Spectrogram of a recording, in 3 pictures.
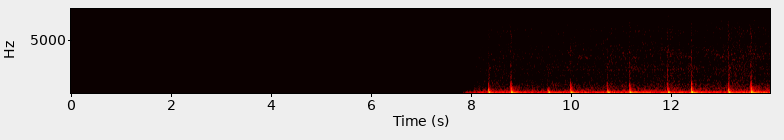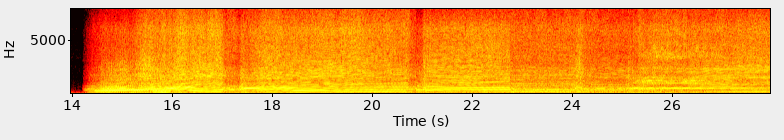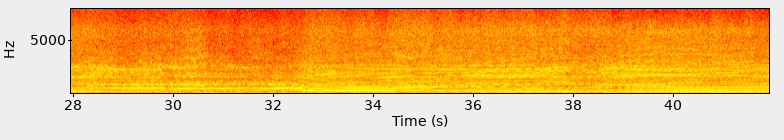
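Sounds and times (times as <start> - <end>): car engine accelerating: 14.2 - 41.9.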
